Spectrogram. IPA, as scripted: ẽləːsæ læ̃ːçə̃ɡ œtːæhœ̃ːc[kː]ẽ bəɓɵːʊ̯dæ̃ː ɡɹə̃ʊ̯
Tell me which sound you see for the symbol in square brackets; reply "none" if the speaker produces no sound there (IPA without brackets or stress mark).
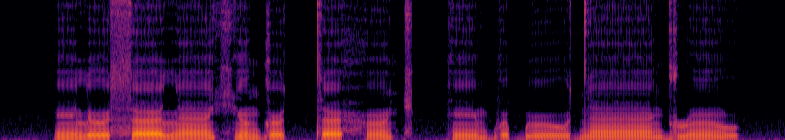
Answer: kː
